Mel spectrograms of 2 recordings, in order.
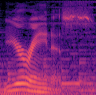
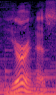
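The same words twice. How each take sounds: First: It is pronounced so it sounds like the pun. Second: It is pronounced so it avoids the pun.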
